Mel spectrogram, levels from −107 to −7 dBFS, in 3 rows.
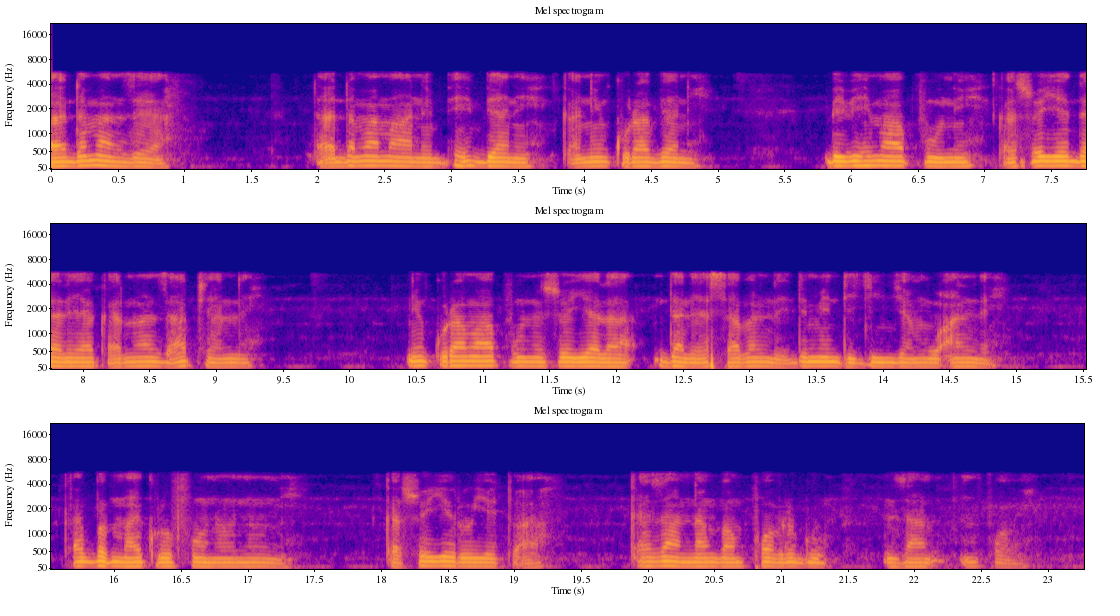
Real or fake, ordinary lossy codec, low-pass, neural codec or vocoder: fake; Opus, 32 kbps; 5.4 kHz; codec, 24 kHz, 3.1 kbps, DualCodec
